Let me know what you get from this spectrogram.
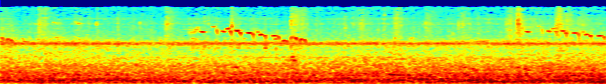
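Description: A small bird, called ciblek sawah or the klik-klik bird, sings twice, each time a quick run of high notes falling in pitch, about three seconds apart. Under it run a steady rushing noise and a thin, steady high tone.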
